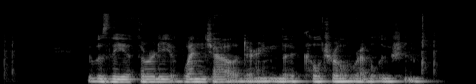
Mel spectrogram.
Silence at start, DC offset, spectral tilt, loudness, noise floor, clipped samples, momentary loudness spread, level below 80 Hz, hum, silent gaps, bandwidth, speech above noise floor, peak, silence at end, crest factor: 0.9 s; under 0.1%; -8.5 dB/octave; -28 LUFS; -73 dBFS; under 0.1%; 10 LU; -66 dBFS; none; none; 11 kHz; 47 dB; -14 dBFS; 0.45 s; 14 dB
